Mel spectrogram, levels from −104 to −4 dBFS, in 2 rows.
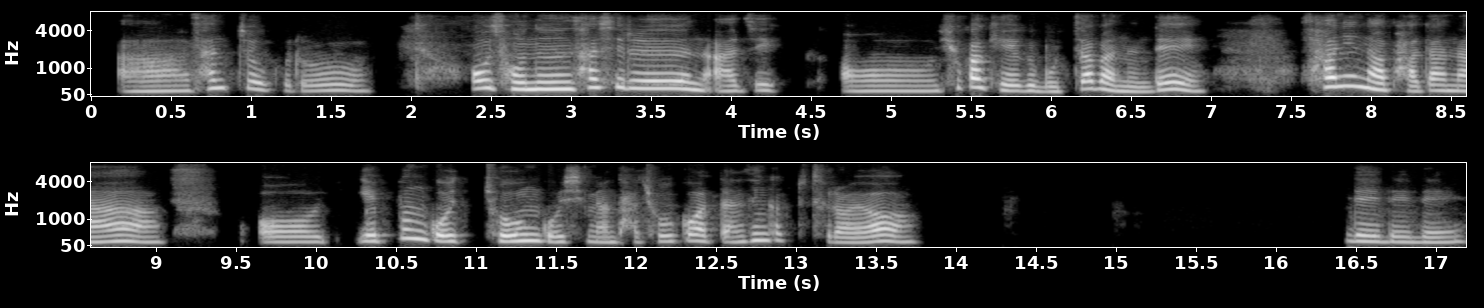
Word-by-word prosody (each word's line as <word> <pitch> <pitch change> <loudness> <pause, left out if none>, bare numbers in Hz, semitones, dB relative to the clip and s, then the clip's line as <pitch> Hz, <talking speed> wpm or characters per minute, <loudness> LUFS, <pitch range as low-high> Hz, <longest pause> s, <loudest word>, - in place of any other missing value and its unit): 아 180 +2 -6
산 285 +7 -2
쪽으로. 200 -5 -6 0.6
어 275 +2 +5
저는 250 -1 +5
사실은 275 -5 +3
아직 190 +2 -5 0.4
어 185 0 -6
휴가 310 +1 +5
계획을 195 -7 -2
못 165 -1 -8
잡았는데 220 -4 +1 0.6
산이나 335 -8 +5
바다나 190 0 -1 0.6
어 185 0 -3 0.2
예쁜 215 +9 0
곳, 210 -3 +2
좋은 220 +1 +3
곳이면 190 -3 -7
다 180 - -13
좋을 205 +3 -7
것 - - -1
같다는 195 -3 -2
생각도 245 +1 -5
들어요. 190 +2 -1 2.6
네네네. 190 -3 -5
205 Hz, 190 characters per minute, -24 LUFS, 185-245 Hz, 2.6 s, 어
